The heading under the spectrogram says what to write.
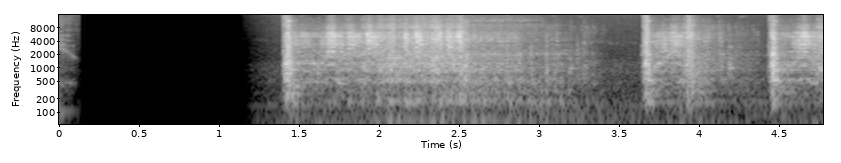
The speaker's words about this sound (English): I don't believe it. The car won't start.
